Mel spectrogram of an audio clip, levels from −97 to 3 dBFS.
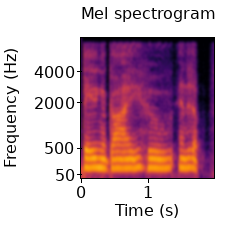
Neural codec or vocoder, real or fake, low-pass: codec, 16 kHz in and 24 kHz out, 0.4 kbps, LongCat-Audio-Codec, two codebook decoder; fake; 7.2 kHz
